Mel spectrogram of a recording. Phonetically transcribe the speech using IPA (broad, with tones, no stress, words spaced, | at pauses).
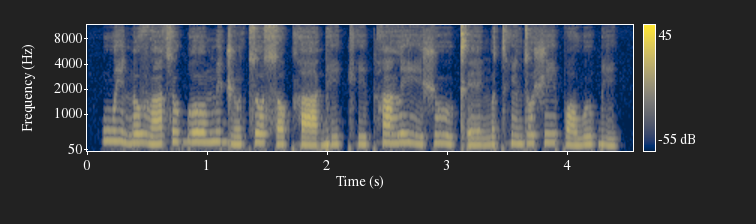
wi˦˨no˦ vã˨˦su˦ɡ͡boː˦mi˦ d͡ʒũ˨t͡so˦sɔ˨ kʰaː˨ɡ͡biː˨kʰi˨ pʰã˦liː˦˨ ʃuː˦˨ kʼeː˨ŋʊ˦tʰĩ˦ do˦ʃiː˦ pɔ˨wu˦ɓi˨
